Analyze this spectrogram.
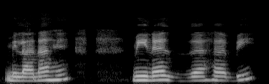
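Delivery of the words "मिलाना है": ordinary talk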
